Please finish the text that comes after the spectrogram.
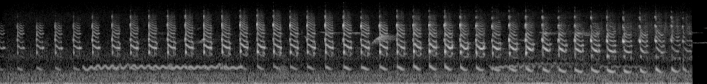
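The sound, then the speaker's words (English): A male frigatebird's hoarse courtship cackle, uttered on its breeding grounds while it inflates a brilliant orange balloon-like pouch below its bill to attract a female: a rapid, steady series of rasping, chattering notes, fairly loud, running for several seconds with no talking. “the best place to hear their vocalizations are on their breeding grounds, where the males attempt to attract females by blowing up a brilliant orange balloon like pouch below their bills and uttering a hoarse cackle when the female comes near.”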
